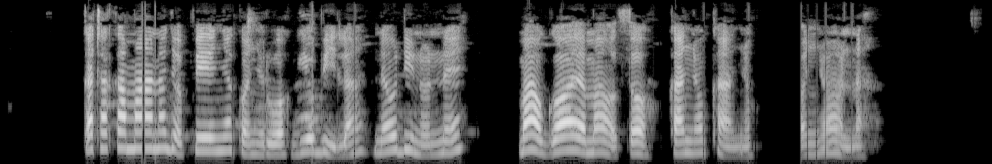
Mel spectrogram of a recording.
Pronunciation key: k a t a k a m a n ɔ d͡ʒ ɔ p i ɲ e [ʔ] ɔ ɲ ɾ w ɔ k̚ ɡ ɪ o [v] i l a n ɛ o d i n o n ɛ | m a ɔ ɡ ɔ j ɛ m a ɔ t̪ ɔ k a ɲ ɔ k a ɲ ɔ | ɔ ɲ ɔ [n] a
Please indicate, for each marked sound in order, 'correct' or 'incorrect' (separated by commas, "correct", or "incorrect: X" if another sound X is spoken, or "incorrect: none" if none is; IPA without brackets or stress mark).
incorrect: k, incorrect: b, correct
